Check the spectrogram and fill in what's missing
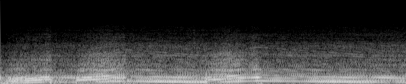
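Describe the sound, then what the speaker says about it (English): A 2020 Alfa Romeo Giulia Quadrifoglio exhaust in race mode, loud and close, with repeated throttle blips that rise and fall in a deep, rasping engine note. "Go straight down into race so you can hear those exhausts"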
